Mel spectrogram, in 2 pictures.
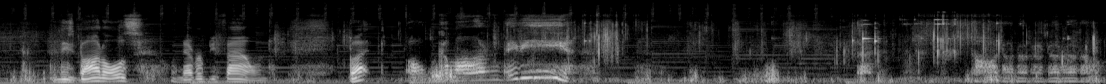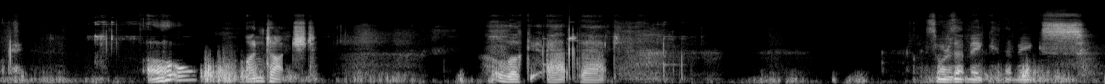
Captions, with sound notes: and these bottles will never be found, but oh, come on baby! (bottles clinking) Oh, no, no, no, no, no! Okay. Oh! Untouched. Oh, look at that. So does that make, that makes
